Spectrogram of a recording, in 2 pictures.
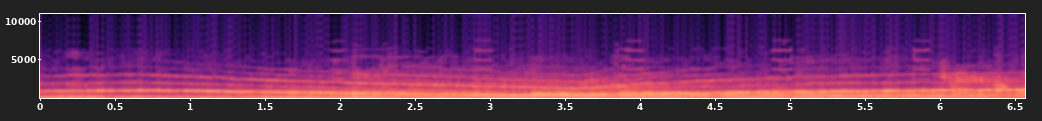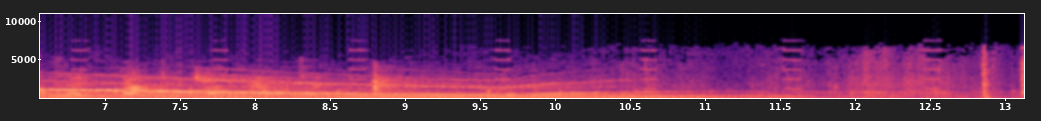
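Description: An ambulance siren wails in long, slow rising and falling sweeps, loud over a steady low engine rumble, then fades slightly toward the end.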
